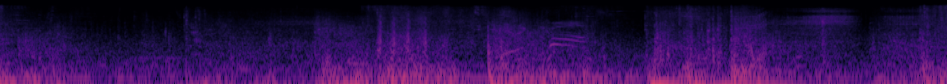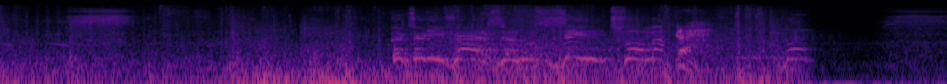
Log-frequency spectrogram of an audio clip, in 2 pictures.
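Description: Energy weapons fire and zap in quick bursts.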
